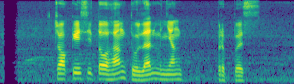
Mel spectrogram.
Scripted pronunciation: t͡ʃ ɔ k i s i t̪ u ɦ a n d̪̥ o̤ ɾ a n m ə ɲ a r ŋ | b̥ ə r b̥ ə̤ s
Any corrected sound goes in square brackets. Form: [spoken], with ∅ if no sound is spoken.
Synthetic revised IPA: t͡ʃ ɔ k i s i t̪ [o] ɦ a [ŋ] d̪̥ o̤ [l] a n m ə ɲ a [∅] ŋ | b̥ ə r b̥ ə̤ s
